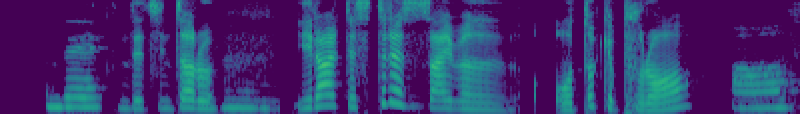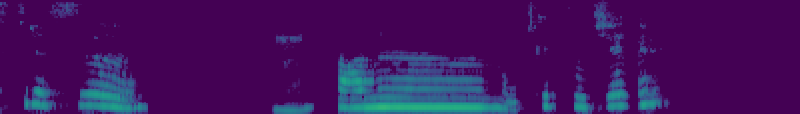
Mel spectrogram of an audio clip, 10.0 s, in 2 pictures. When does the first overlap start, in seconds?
none

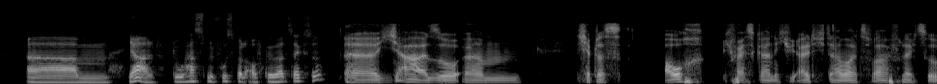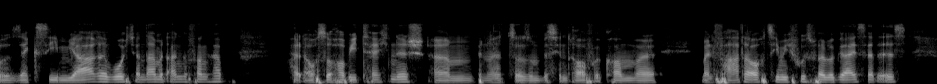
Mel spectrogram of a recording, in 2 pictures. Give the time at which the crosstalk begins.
none

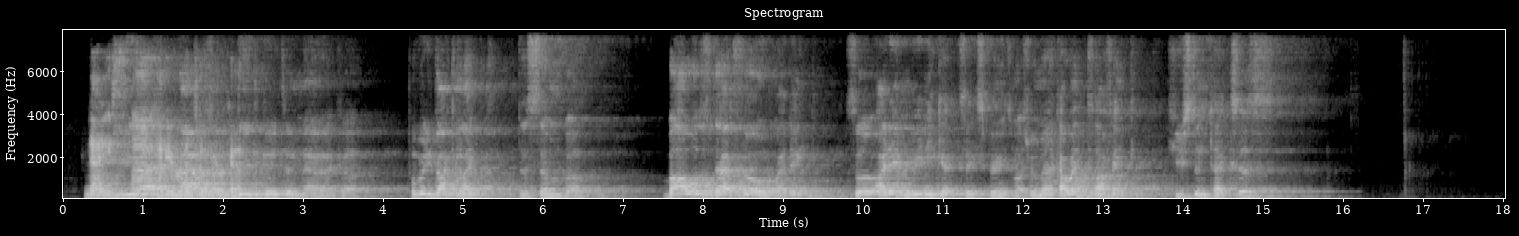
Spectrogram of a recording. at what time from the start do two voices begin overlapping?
0.6 s

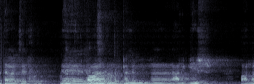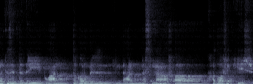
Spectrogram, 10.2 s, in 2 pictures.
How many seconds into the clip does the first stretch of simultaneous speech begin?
1.2 s

